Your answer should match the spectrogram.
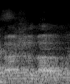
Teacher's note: você faz uma junção das sílabas vogais átonas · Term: elisão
